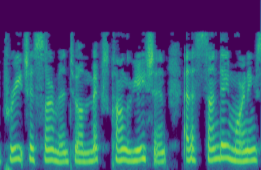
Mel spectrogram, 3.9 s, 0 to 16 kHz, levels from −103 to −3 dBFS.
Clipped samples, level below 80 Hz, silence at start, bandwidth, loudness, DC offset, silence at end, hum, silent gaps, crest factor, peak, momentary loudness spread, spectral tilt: under 0.1%; -60 dBFS; 0.05 s; 8 kHz; -23 LUFS; under 0.1%; 0 s; none; none; 16 dB; -8 dBFS; 4 LU; -4 dB/octave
